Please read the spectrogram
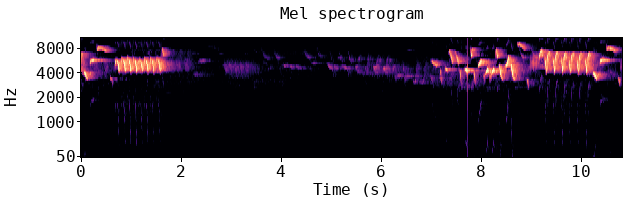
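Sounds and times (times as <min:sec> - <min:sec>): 
Eurasian wren trilling and twittering: 0:00.0 - 0:01.8, 0:05.1 - 0:10.8.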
